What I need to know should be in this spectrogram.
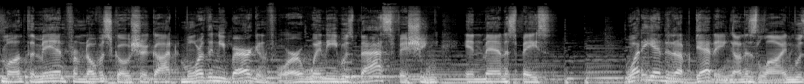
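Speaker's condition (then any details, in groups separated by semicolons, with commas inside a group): No condition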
